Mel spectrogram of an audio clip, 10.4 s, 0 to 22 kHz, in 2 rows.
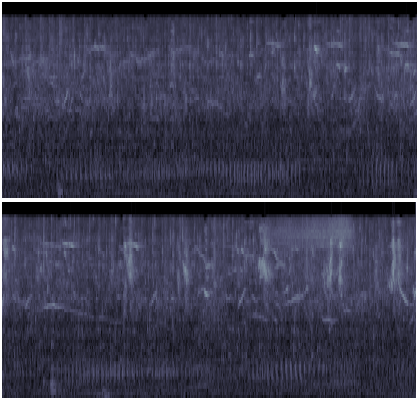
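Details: Garden pond frogs in early spring 2012, calling on a nice day: a low, rapidly pulsed purring drone swelling and fading in overlapping waves, while small birds twitter and chirp in the background.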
